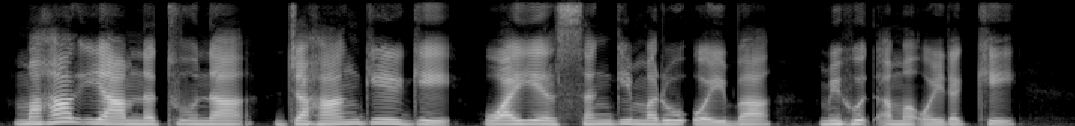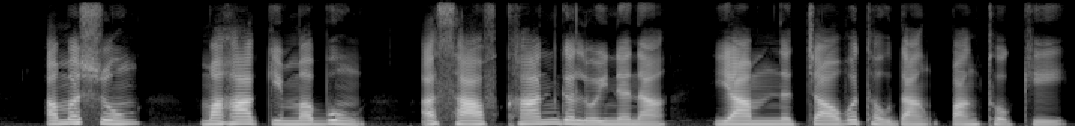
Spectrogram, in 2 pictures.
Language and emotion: Manipuri, neutral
